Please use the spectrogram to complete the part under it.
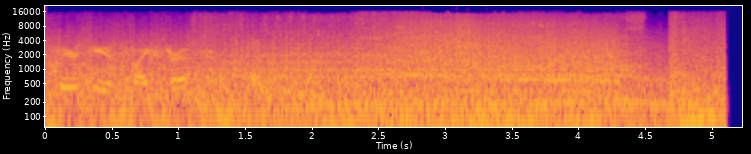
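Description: A powerful car engine roars at high speed.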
